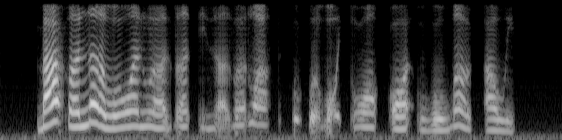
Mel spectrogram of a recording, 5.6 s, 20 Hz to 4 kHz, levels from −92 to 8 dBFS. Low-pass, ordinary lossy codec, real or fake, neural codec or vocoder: 3.6 kHz; none; fake; autoencoder, 22.05 kHz, a latent of 192 numbers a frame, VITS, trained on many speakers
